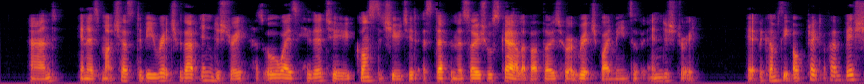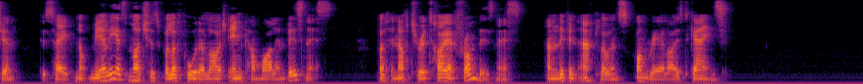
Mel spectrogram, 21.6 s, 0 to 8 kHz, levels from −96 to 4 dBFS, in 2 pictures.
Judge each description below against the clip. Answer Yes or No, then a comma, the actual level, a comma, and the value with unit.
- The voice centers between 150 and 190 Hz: No, low, 115 Hz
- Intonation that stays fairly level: No, average, 3.0 semitones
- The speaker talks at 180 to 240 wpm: No, average, 170 wpm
